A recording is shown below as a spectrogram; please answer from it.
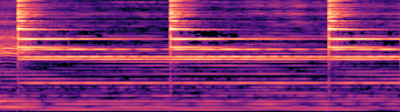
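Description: A musical bell struck three times, about a second and a half apart, each strike ringing on, over a steady musical drone.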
